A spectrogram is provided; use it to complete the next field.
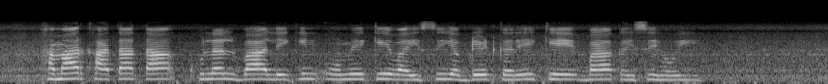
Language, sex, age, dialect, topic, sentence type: Bhojpuri, female, <18, Western, banking, question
